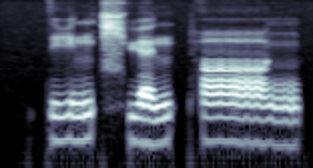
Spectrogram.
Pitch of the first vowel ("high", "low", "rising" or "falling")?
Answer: rising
